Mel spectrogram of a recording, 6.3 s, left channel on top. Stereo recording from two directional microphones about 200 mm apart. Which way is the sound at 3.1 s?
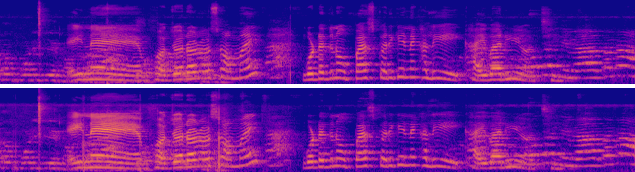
25° left (ahead or behind).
